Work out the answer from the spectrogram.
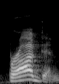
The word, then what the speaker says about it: Brogdon: really like him malcolm brogdon you can't even say his name correctly Brogdon bro it's Brogdon that's gone is it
